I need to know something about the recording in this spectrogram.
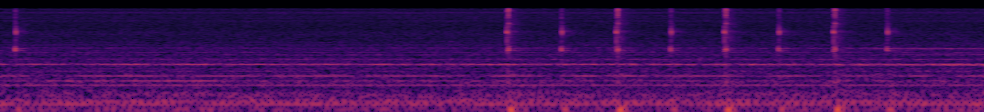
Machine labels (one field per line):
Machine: valve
